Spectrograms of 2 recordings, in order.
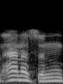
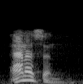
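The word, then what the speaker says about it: Anacin: It's so unnecessary to suffer from the pain of headaches, neuritis, or neuralgia when Aniston gives you such incredibly fast relief.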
